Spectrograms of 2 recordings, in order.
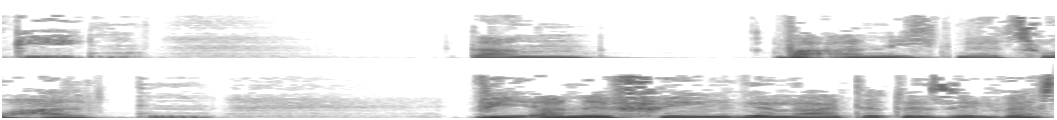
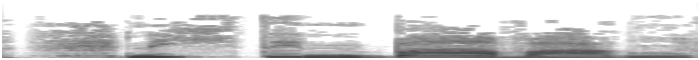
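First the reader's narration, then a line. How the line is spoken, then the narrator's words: Shout drowned out. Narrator (German): rief noch, aber seine Stimme ging unter in Geschrei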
